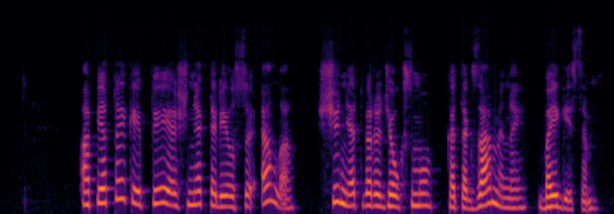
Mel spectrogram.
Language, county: Lithuanian, Marijampolė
